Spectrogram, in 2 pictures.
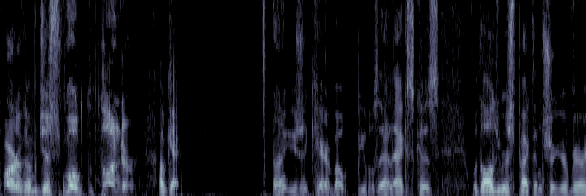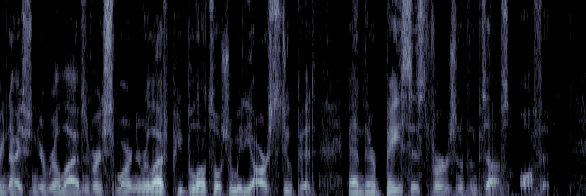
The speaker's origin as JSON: {"language": "English", "town": "Dubuque", "region": "Iowa", "country": "United States", "said": "I'm from Dubuque, Iowa. I got family in Wisconsin."}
